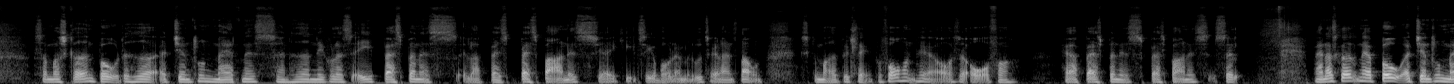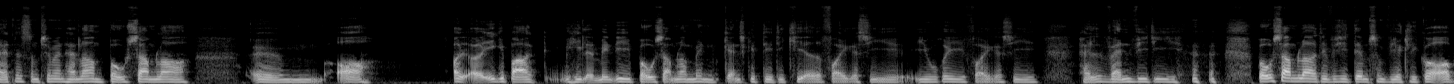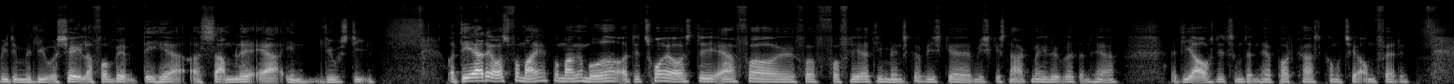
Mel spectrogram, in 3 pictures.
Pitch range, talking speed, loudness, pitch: 110-125 Hz, 205 wpm, -24 LUFS, 115 Hz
